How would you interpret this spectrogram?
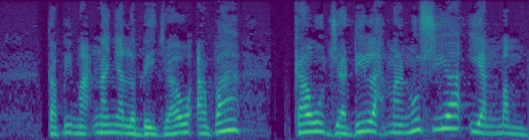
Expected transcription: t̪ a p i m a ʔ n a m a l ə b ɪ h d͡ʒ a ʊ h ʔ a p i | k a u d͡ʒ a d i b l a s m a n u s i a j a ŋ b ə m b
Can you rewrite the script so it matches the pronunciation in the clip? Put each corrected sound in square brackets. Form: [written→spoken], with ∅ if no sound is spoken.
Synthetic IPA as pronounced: t̪ a p i m a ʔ n a [m→ɲ] a l ə b ɪ h d͡ʒ a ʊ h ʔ a p [i→a] | k a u d͡ʒ a d i [b→∅] l a [s→h] m a n u s i a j a ŋ [b→m] ə m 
